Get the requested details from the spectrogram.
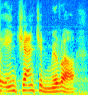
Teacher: Mirror is a noun. So enchanted mirror. You have to stress on mirror.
